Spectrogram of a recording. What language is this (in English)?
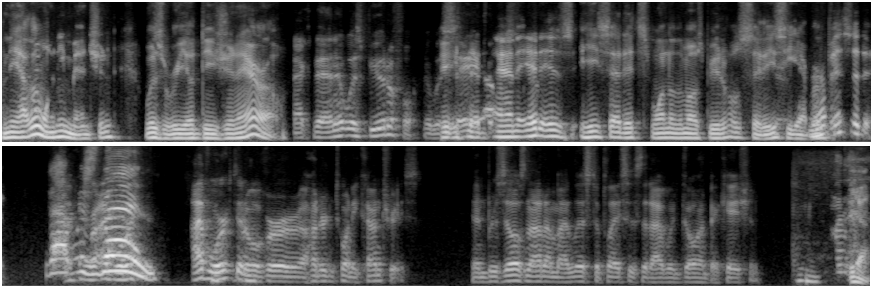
English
